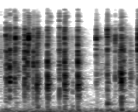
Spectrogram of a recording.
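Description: Fingers type quickly on a seenda purple wireless keyboard, a close, rapid run of light clicky keystrokes in uneven bursts with one brief pause in the middle.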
